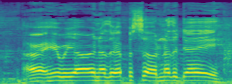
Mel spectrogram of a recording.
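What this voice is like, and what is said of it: Tired-sounding voice. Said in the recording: “Forgive me if I sound a little tired today.”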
